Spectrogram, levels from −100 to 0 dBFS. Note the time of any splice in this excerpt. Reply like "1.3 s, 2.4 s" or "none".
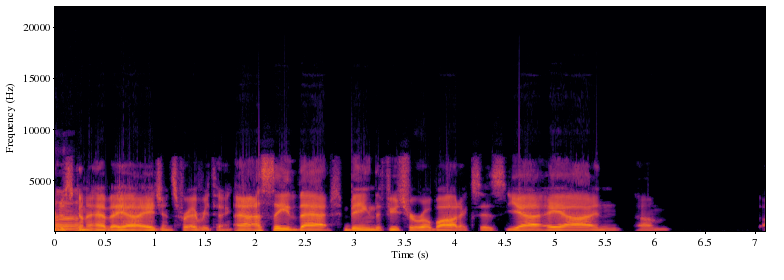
1.8 s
